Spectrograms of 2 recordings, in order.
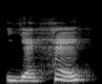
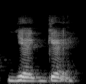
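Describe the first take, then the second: First: The middle consonant is an h sound. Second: The middle consonant is a g sound. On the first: The speaker calls it wrong. "which is pronounced yehe with a h sound" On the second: The speaker calls it right. "now makes the g sound"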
